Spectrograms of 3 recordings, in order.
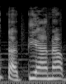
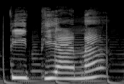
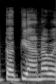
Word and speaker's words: Tatiana: Yo me llamo Tatiana Velázquez y vivo en los Estados Unidos. Cuando una persona muy americana me pregunta mi nombre, ellos lo pronuncian Titiana Velázquez. Titiana Velázquez. Es distinto a Tatiana Velázquez.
